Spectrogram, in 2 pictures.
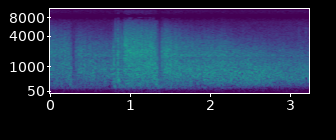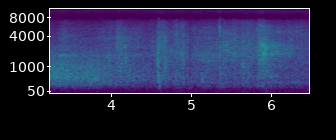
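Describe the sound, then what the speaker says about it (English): American artillery barrage in a World War II TV drama, a loud, dense roar of distant rumbling blasts and thuds that rises early and then slowly fades, with sharper cracks scattered through it. "American artillery starting its barrage."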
